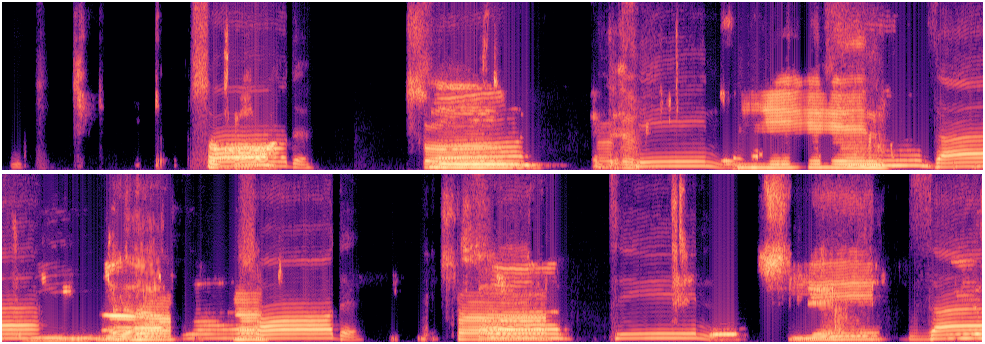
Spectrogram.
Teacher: সিটি আওয়াজ করে পড়তে হবে তিনটে হরফ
